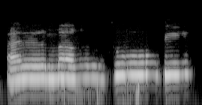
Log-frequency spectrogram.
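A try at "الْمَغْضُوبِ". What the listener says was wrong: Huruf dotnya masih PR ya ya?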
